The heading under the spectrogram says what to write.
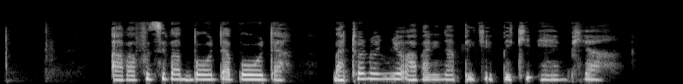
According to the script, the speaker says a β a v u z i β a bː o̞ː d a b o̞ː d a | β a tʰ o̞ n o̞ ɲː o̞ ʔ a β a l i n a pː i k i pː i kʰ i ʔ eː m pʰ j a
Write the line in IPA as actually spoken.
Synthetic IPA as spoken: a β a v u z i β a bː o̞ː d a b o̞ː d a | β a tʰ o̞ n o̞ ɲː o̞ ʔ a β a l i n a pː i k i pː i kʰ i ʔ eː m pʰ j a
